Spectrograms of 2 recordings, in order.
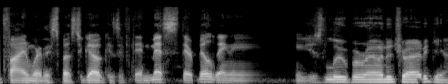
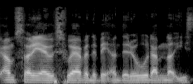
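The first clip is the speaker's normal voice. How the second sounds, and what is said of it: Put-on Scottish accent. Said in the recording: “I just jumped into a Scottish accent ... how did it sound?”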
